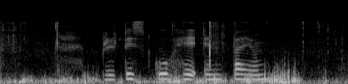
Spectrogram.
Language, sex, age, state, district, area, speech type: Santali, female, 18-30, West Bengal, Purulia, rural, spontaneous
